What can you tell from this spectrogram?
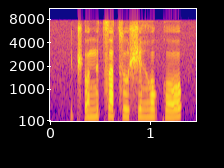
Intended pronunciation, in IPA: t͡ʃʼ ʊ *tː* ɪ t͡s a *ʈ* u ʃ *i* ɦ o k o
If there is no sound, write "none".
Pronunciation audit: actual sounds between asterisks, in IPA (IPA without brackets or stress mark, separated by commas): n, t͡s, ɪ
